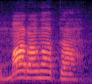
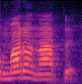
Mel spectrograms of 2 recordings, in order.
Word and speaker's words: Maranata: E agora, do aramaico para o português, eu clamo Maranatá, como dizemos nós católicos, ou Maranata, como dizem nossos irmãos separados, os evangélicos ou protestantes. Não importa a pronúncia, o significado é o mesmo.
